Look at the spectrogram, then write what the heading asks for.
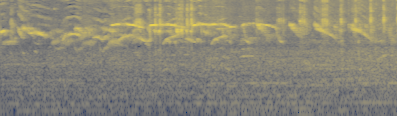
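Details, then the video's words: Loud-voiced wild-caught Chinese hwamei with a fig-leaf tail in full song: a busy cascade of whistled slurs and fast trills, including a sustained high whistle in the middle, continuous over low hum. "Họa Mi Chơi Cánh, Đuôi Lá Vả - Hót Hét Tốt Giọng Căng - Chim Rừng"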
